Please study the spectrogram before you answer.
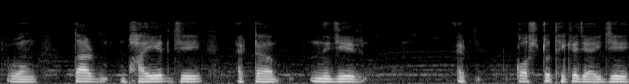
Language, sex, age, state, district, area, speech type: Bengali, male, 18-30, West Bengal, South 24 Parganas, rural, spontaneous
